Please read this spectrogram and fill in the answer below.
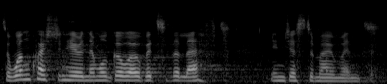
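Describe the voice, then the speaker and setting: A woman moderating audience questions at a summit, brisk and lightly humorous as she passes the microphone around. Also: on the low side. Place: conference hall. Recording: long hall reverb.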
